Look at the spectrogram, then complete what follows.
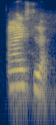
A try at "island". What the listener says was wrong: Leave out the S. Island.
